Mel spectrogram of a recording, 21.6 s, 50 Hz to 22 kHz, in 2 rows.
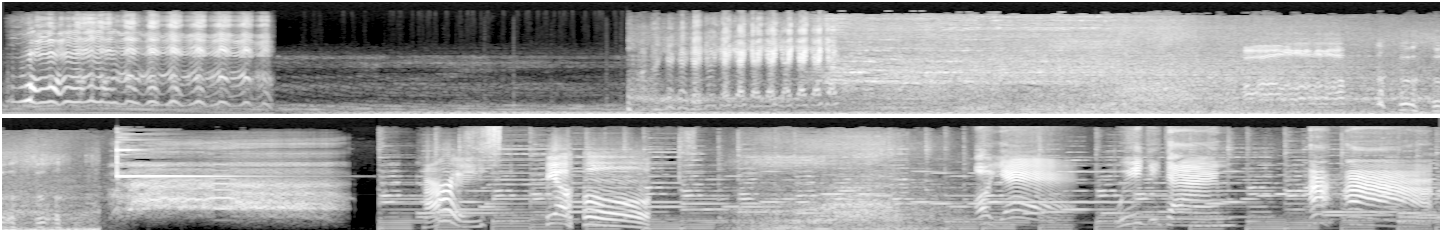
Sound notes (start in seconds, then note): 10.7 crying; 12.0 scream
